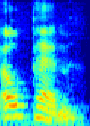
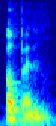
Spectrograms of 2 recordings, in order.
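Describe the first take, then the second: First: The second vowel is said fully and clearly. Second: The second vowel is reduced and weak. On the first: This is how the word is said to help spell it. "to spell it, we say open" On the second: This is how the word is said in normal speech. "when we're speaking, we say open"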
